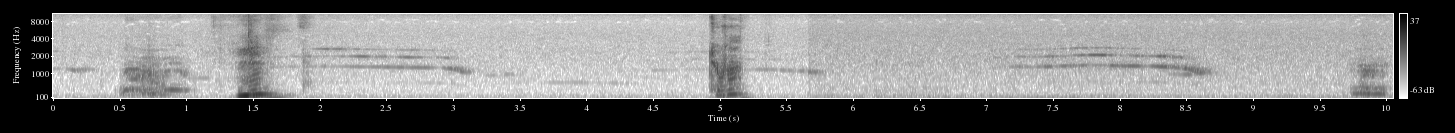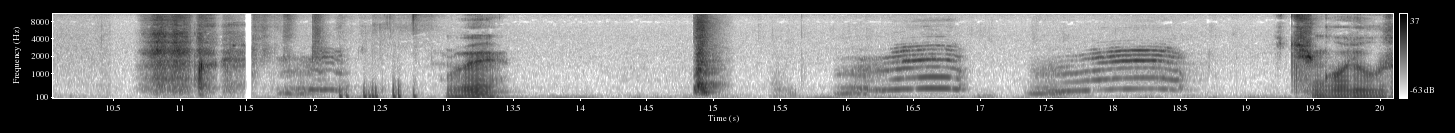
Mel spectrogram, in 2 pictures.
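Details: Munchkin cat named Dongjae giving a few short arching meows in the second half, set among bursts of human talking and brief knocks, with quiet gaps between sounds.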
